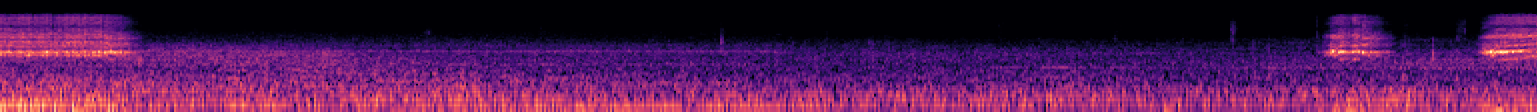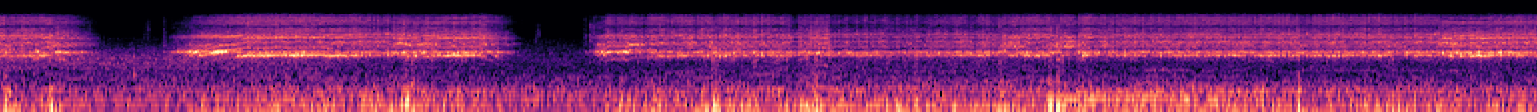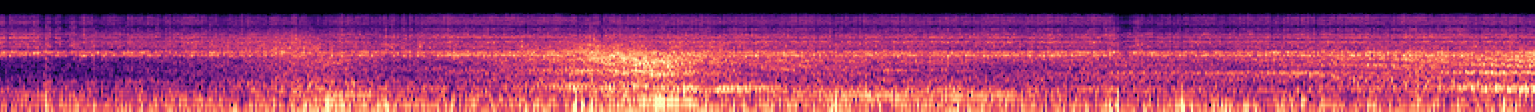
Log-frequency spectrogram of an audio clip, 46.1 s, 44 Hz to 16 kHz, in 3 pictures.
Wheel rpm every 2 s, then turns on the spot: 70, 0, 0, 0, 0, 0, 10, 50, 40, 110, 40, 110, 110, 110, 120, 120, 110, 120, 120, 110, 120, 110, 120.
none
